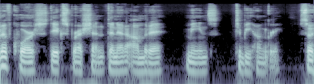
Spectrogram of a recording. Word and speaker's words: hambre: to be hungry is amre amre notice the H is silent amre amre you'll need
